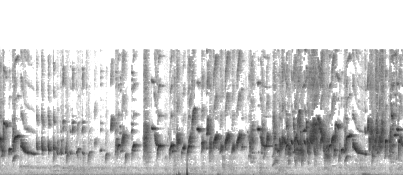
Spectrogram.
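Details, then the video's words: Goldfinch × linnet hybrid (Carduelis carduelis × Carduelis cannabina) sings a fast, dense run of tinkling twitters and liquid trills, high-pitched and almost continuous, with a few sharp clicks in the middle. "carduelis carduelis x carduelis cannabina"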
